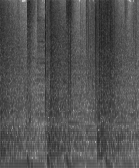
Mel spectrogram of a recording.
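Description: Fireworks going off, several sharp bangs in quick succession, over background music.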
